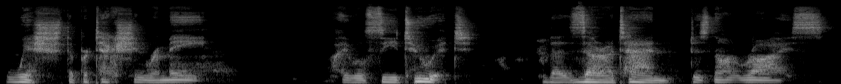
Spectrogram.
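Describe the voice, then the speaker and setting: A man's voice: lowish voice, a bit bright, pitched below the performer's own voice, poor audio. A man doing a towering, imperious clawed creature. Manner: slow, commanding.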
